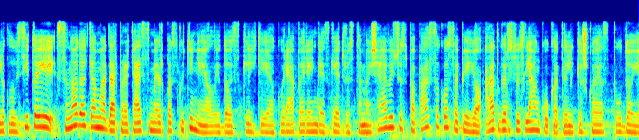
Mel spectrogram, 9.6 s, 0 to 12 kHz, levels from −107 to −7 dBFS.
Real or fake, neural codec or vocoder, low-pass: fake; codec, 16 kHz, 16 kbps, FreqCodec, smaller model; 7.2 kHz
